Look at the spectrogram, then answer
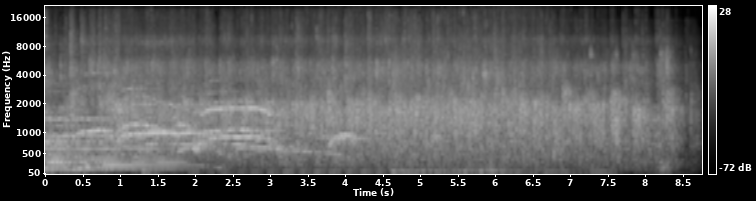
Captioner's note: applause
